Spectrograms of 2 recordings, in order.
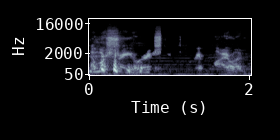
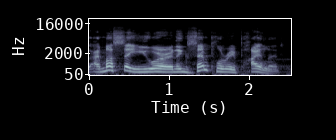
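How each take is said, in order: First: The character voice is strongly exaggerated. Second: The character voice is mild, near his normal voice.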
